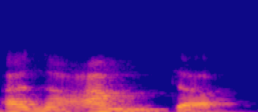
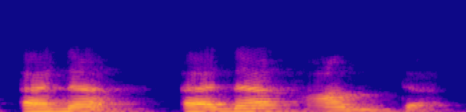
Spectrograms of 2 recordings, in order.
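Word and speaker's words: أَنْعَمْتَ: An'amta, premier erreur qui nous a habitué faire, c'est le sanoun là même. Sanoun là, qui est là-bas? Et na soukoun. Nous, quand nous lisons, nous faisons comme fatha. Nous disons ana amta. Ana amta. C'est pas bon.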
